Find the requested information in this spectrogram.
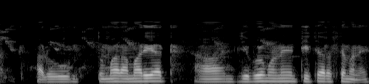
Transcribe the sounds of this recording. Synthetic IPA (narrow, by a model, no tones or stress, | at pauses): aɹut̪ʊmaɹamaɹijaʈazibʊɹmanɛʈit͡ʃaɹasɛmanɛ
